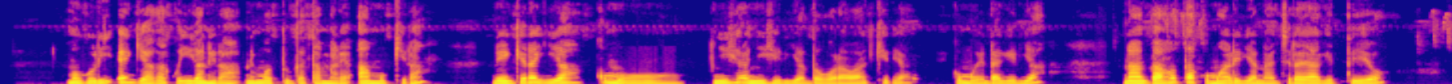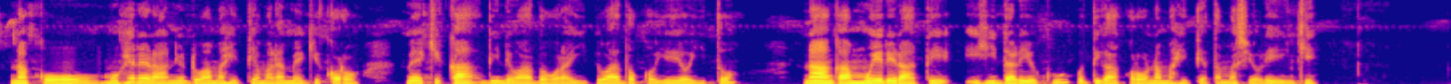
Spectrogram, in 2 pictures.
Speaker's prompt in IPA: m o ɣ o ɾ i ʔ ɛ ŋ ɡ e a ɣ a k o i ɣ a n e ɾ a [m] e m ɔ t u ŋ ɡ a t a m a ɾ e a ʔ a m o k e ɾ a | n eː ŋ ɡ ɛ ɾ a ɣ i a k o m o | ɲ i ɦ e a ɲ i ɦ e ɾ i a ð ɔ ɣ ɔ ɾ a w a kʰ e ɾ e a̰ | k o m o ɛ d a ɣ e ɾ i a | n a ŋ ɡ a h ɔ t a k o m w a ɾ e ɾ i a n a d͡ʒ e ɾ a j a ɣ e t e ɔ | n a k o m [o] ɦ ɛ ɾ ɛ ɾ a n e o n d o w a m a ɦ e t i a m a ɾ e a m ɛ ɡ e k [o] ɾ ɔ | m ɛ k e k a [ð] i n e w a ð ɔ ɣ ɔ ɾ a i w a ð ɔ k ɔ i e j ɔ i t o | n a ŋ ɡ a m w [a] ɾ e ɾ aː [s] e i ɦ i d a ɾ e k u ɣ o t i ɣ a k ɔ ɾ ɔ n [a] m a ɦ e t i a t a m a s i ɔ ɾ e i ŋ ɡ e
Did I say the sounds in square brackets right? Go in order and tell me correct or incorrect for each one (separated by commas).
incorrect, correct, incorrect, correct, incorrect, incorrect, correct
